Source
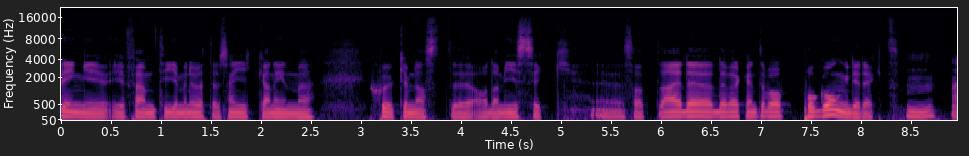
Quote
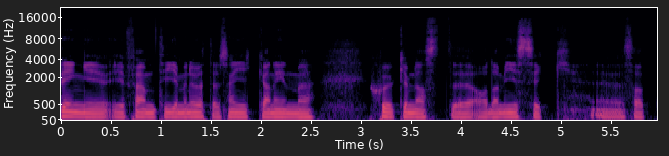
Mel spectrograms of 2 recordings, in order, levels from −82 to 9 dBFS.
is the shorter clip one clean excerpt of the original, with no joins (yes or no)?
yes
